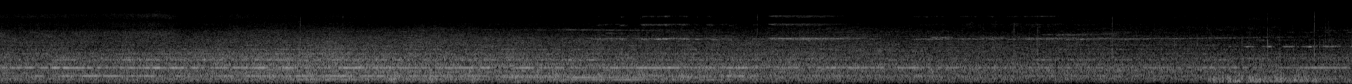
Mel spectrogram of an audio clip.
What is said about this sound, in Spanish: Enseguida frente a ti se estaciona flamante una larga composición de limpios coches de color crema, marrón y naranja, que resoplan con frecuencia mientras se abren sus puertas.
